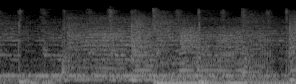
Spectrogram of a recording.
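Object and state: Nothing is struck.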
